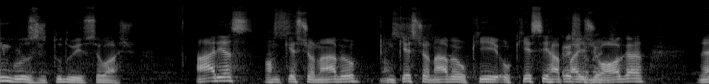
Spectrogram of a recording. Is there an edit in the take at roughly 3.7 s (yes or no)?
no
